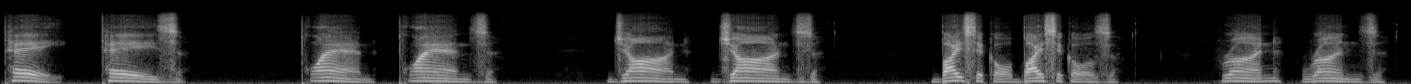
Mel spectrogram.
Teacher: The S ending in this group sounds like a Z, the Z sound.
